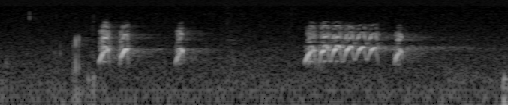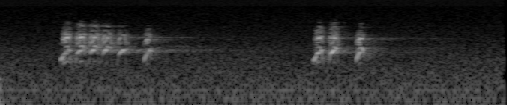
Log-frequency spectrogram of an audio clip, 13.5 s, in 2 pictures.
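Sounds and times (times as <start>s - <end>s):
coyotes yipping: 1.3s - 2.6s, 4.1s - 5.6s, 7.6s - 9.0s, 11.0s - 11.8s.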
